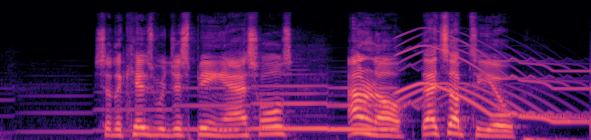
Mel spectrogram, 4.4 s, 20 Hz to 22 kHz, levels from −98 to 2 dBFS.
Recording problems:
background music; loud; throughout; 9 dB below the speech

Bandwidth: 15 kHz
